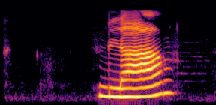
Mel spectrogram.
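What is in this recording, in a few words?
"nan2", Chinese, female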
